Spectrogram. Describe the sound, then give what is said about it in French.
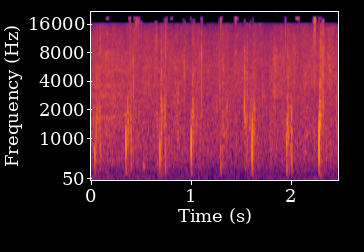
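Quick, regular running footsteps thud, roughly three strides per second, each impact sharp and distinct over a faint background hiss. “Mon pas de course résonne à l'intérieur de mon corps.”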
